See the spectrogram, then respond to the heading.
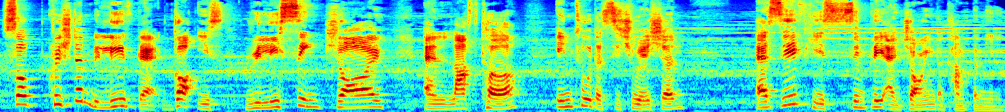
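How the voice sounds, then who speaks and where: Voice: mid-range voice, sing-song, measured pace, fairly bright tone, faint music behind, poor audio. A presenter giving explanatory religious teaching in a methodical, point-by-point way.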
